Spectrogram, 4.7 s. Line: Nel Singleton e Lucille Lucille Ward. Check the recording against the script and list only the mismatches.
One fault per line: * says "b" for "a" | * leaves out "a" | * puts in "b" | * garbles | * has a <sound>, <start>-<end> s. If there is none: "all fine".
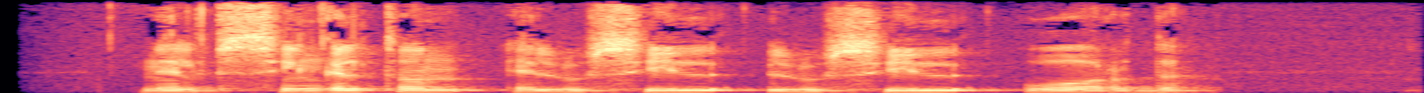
all fine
